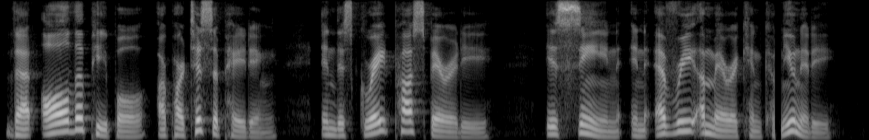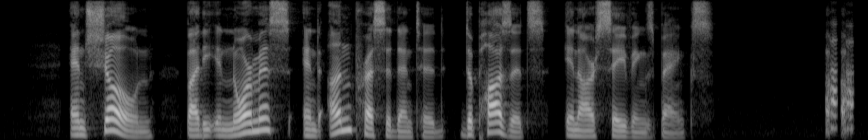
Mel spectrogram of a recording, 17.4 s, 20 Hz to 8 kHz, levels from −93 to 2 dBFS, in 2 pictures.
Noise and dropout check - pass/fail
fail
